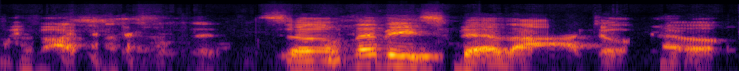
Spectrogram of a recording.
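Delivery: usual speaking voice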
